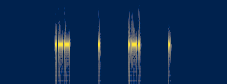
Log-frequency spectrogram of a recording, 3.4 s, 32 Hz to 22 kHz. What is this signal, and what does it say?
Morse code, heard as a keyed tone, about 49 wpm, spaced as for 17 wpm, 690 Hz. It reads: WERE
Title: 6x Character Spacing - Top 200 Words - 50wpm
